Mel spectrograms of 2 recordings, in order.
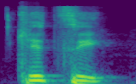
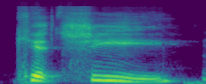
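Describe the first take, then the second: First: The middle consonant is a plain s sound. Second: The middle consonant is a sh sound. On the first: The speaker calls it wrong. "Am I wrong?" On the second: The speaker calls it right. "Like that? That's how you say it? Kit she?"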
